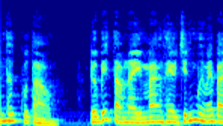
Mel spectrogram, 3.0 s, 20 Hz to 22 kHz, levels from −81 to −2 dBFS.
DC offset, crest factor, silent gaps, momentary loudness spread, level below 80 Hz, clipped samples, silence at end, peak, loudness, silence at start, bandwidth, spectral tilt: under 0.1%; 16 dB; none; 6 LU; -62 dBFS; under 0.1%; 0 s; -12 dBFS; -27 LUFS; 0 s; 15.5 kHz; -6 dB/octave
